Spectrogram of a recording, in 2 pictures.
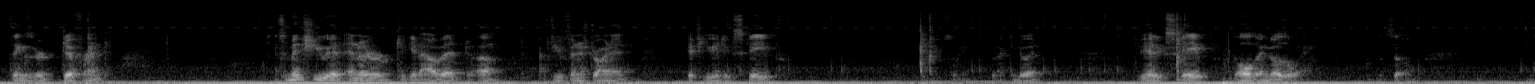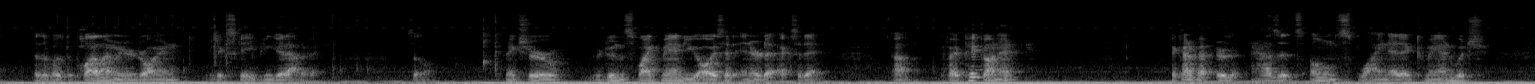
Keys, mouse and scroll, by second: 0.1 click, 0.7 Return, 6.1 click, 7.2 click, 7.7 click, 8.3 click, 9.2 Return, 9.7 click, 10.1 click, 10.4 click, 10.8 click, 11.0 click, 11.7 Escape, 14.0 click, 15.2 click, 15.9 click, 16.2 click, 16.5 click, 16.8 click, 17.0 click, 17.4 Escape, 18.6 click, 18.9 click, 24.5 click, 27.5 click.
